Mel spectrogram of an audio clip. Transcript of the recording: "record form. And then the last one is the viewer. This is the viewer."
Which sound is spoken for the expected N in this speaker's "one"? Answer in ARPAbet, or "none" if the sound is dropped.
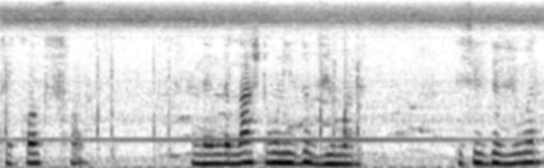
N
